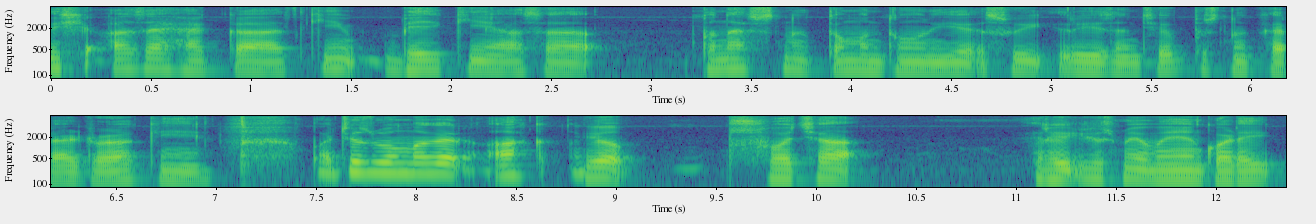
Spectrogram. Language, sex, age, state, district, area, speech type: Kashmiri, male, 30-45, Jammu and Kashmir, Kupwara, rural, spontaneous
